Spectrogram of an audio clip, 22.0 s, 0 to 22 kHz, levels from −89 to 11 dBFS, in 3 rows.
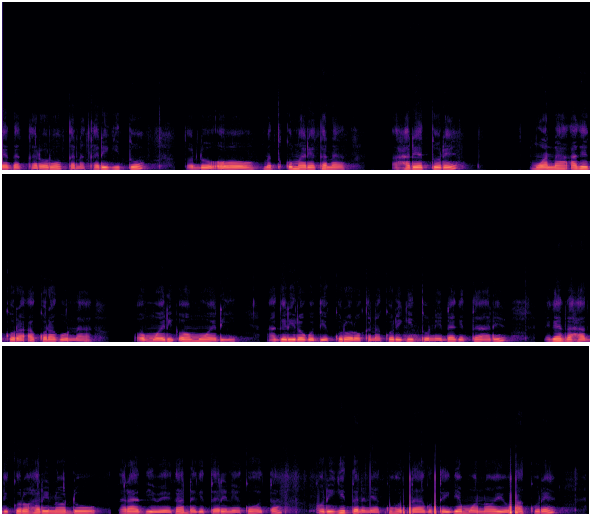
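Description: Nothing goes wrong anywhere along this stretch of speech, so there's no technical fault to point out.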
